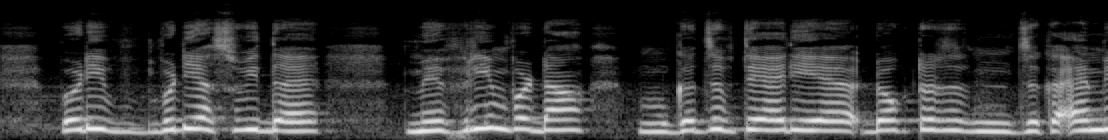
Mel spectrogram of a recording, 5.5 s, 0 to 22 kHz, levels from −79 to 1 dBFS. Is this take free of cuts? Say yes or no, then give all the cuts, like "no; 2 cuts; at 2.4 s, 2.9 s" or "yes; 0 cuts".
yes; 0 cuts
